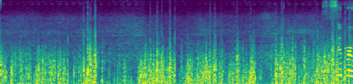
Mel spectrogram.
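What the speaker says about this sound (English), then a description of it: "It's super windy today." Strong wind buffets the microphone in continuous loud rumbling gusts throughout, with no pause, at an airport.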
